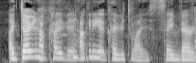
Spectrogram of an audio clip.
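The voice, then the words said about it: Husky, hoarse voice. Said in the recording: “my voice is really husky right now after coughing all day”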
